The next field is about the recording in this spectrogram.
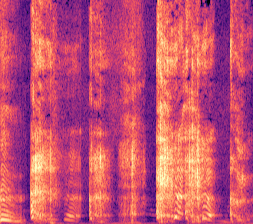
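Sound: child coughing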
